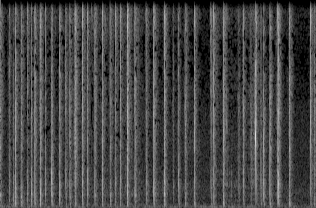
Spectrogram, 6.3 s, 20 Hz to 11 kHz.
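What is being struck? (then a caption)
Acrylic plastic clipboard. Long fingernails tap quickly on the flat face of a transparent acrylic plastic clipboard with a metal clip, lying flat on a dark surface. About 37 sharp, dry clicks come in a rapid, uneven stream, each dying away almost at once with no ring.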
